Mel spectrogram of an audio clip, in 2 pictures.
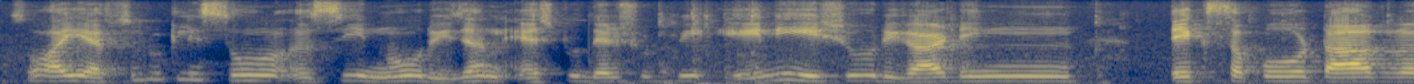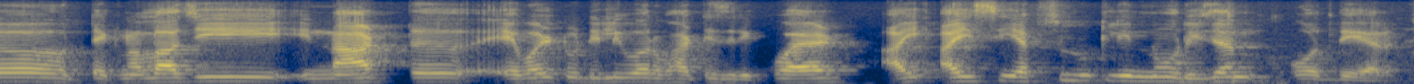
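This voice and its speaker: A man with an Indian accent answering as a company executive on an earnings call, in a formal, measured way that repeats words for emphasis. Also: fairly high pitch. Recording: muffled conference call audio.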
